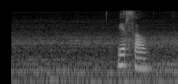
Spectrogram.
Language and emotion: Russian, neutral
